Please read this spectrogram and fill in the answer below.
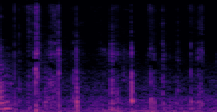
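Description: Tarot cards being shuffled and handled by hand: a quick, irregular run of small soft card clicks.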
